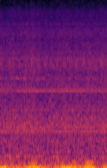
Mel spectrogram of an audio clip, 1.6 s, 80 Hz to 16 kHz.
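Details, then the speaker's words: Volvo Penta 8.1 GI (496) marine V8 idling rough, uneven lumpy pulse dipping every few beats, fuel regulator checked good; ear on the riser listening for the misfiring side; one cylinder missing from a clogged injector. "Problem is, these engines run so smooth. Now what I'm doing here is having my ear up to the riser and listening for all the hits on the engine. So I do this with both sides to figure out which side the misfire's on."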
